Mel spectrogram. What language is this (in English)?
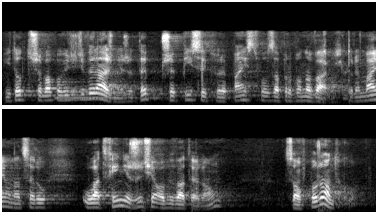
Polish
